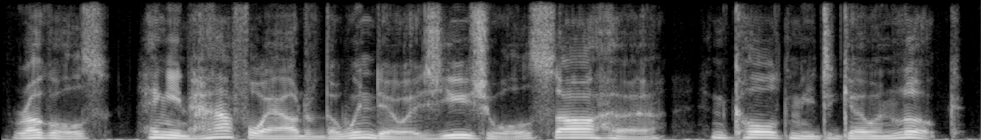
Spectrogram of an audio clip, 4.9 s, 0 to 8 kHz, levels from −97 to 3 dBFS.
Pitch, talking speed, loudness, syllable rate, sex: 130 Hz, 220 wpm, -18 LUFS, 5.5 syllables/s, male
